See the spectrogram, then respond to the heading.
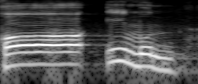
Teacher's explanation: minimum اس کو 4 الف کی مقدار کھینچ کر پڑھنا ضروری ہے، اور میگزیمم اس کو 6 الف کی مقدار کھینچ کر پڑھ سکتے ہیں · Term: مد متصل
